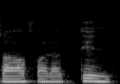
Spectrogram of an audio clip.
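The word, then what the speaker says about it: سَفَرَتِ: We write safarat. But we pronounce safaratil.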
